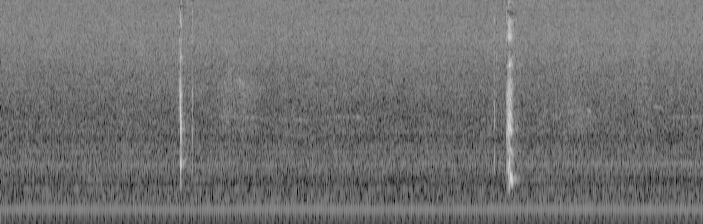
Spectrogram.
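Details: Two brief, sharp hiccups a few seconds apart over steady low room hum.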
